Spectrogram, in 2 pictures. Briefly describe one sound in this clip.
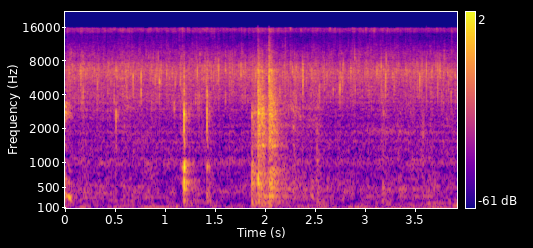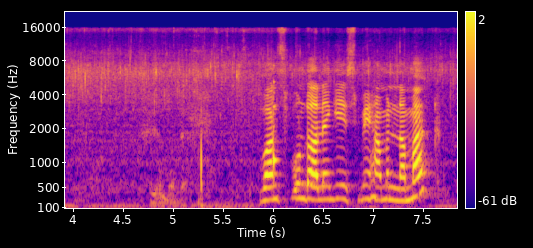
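Oil and curry bubble and sizzle gently in a pot.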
